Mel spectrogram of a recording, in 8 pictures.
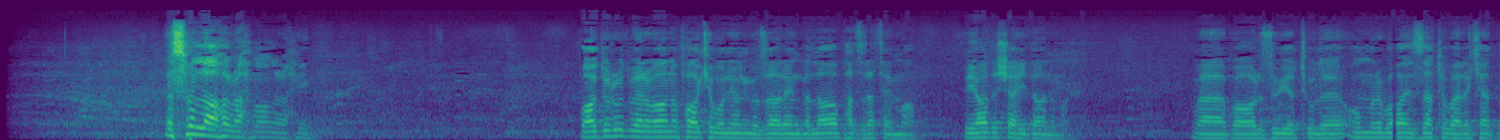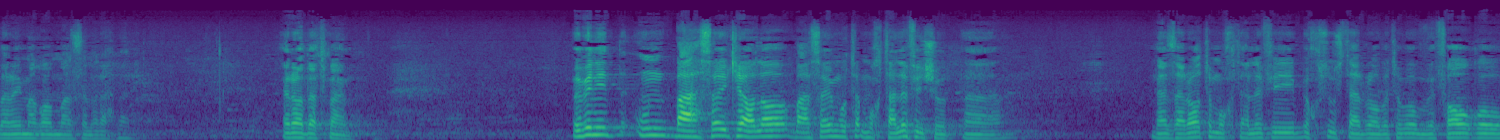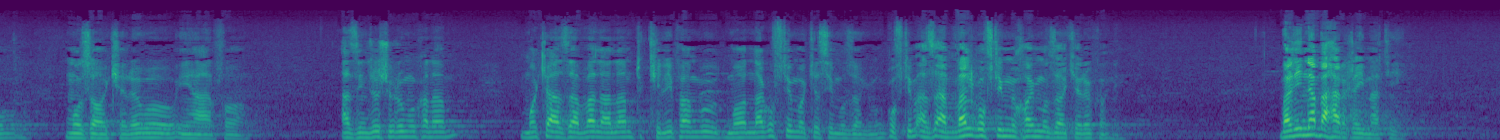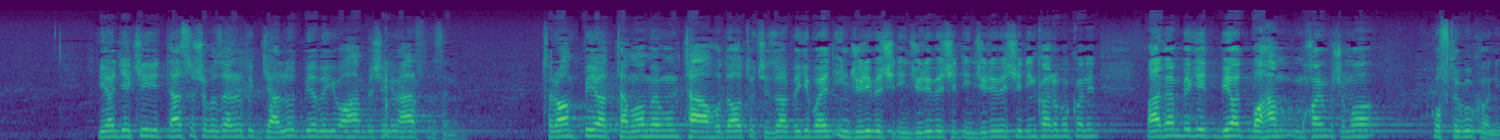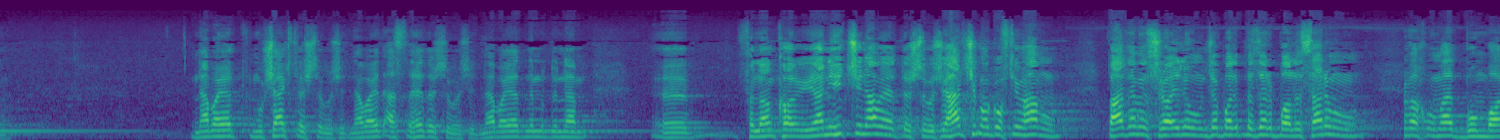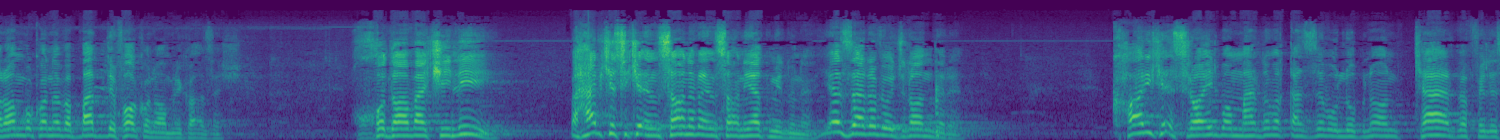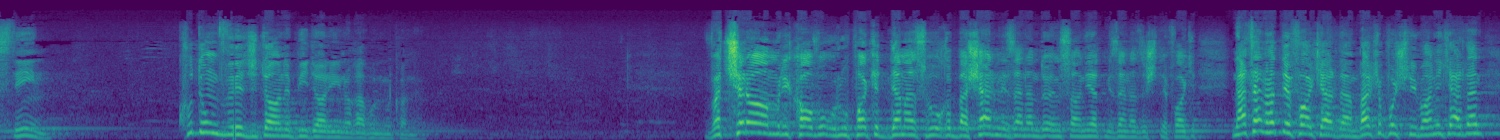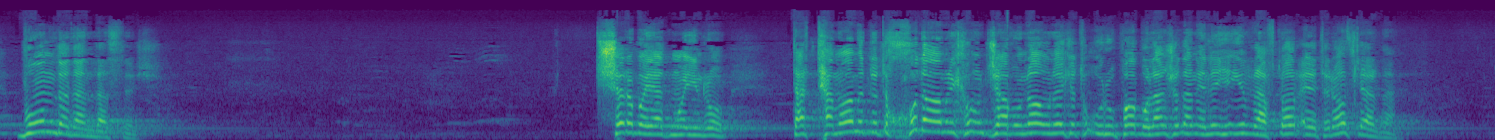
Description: سخنان رییس جمهور در جمع فرهیختگان و نخبگان غرب استان تهران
